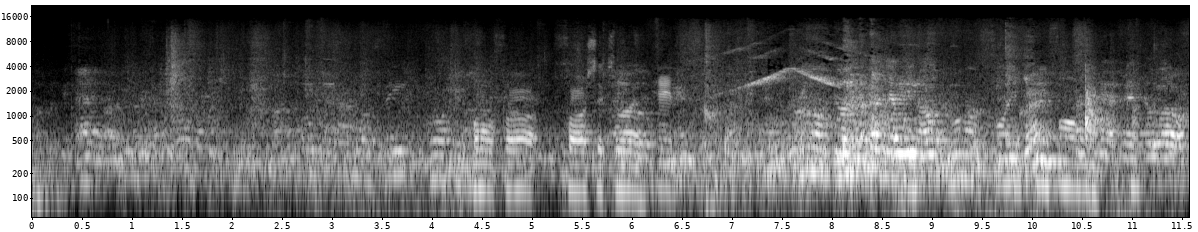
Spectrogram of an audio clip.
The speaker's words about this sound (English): It's Friday evening in Clondalkin, the day before the race. It sounds like we're in a busy supermarket, but the barcodes being swiped belong to birds, not baskets of shopping.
